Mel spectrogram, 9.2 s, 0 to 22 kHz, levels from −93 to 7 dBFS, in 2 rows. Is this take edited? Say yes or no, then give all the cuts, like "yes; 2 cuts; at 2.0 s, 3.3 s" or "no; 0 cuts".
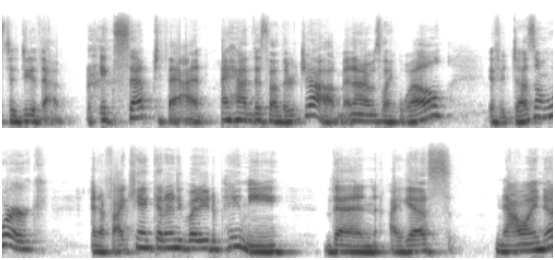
no; 0 cuts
